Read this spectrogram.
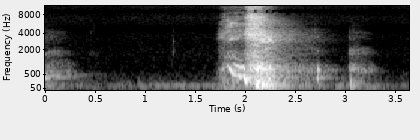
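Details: Induced (not natural) loud, high-pitched "girly" sneeze: a sharp intake of breath, then one loud sneeze followed by a couple of small sniffs; sneezing.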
